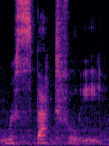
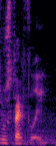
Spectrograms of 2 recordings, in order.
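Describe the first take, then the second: First: "respectfully" pronounced carefully, every syllable distinct; careful pronunciation. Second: "respectfully" run together, syllables swallowed; slurred pronunciation. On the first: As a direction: take your time over each sound of "respectfully". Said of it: "I need to say respectfully". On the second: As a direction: mumble through "respectfully" without separating the sounds. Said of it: "if I don't actually, like, sit here and think". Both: Shown as a demonstration.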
